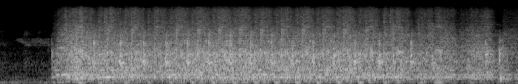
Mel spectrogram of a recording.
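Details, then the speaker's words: Simplicity Landlord 2010 tractor engine after timing fix and flywheel key replacement; starter spins steadily at about three turns a second but never catches. No spark, traced to a stripped cable reconnected together that turned out to be the engine kill switch. "think we have spark now alright guys so I started thinking about it before I took the engine completely apart and thinking about what I did different why we would have lost spark"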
